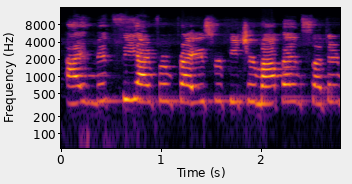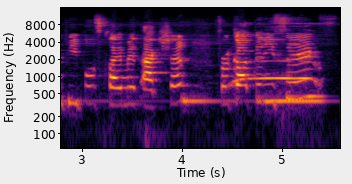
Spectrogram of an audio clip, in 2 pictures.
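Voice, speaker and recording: A woman hosts a rally from the stage. Her voice is very high and strained. It sounds hoarse and raspy, as if nearly gone. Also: level tone, normal speed, fairly bright tone. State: voice nearly lost. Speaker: rally host. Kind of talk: public rally address. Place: outdoor climate rally stage.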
